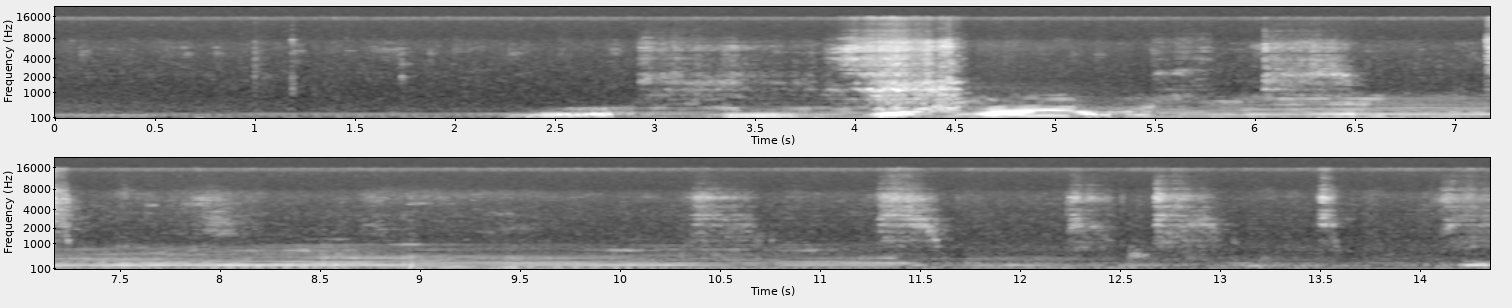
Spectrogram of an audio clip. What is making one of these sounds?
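A felt marker squeaks and scratches on paper.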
